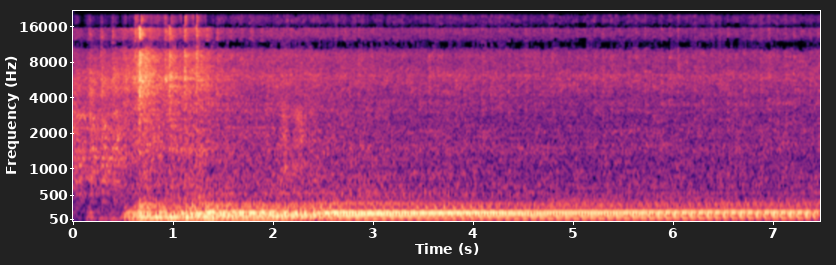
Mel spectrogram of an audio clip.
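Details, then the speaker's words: Chassis-swapped 1965 Mustang with twin turbos, first start in about 6 months: cranks briefly, catches at once and settles into an even, steady idle with no stumble; a normal cold start. "All right, let's see what happens. First start in probably 6 months."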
